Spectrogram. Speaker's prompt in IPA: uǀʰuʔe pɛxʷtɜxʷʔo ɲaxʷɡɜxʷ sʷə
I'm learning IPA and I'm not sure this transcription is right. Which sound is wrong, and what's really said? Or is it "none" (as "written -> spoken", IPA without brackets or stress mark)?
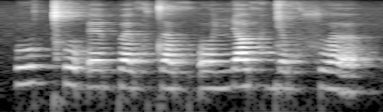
ɡ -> ɟ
